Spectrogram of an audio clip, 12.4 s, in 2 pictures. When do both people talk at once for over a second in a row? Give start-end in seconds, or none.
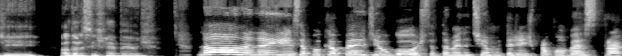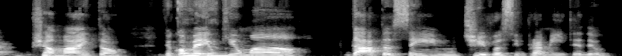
none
